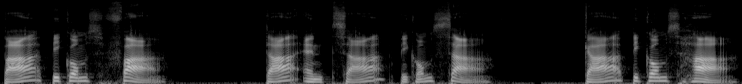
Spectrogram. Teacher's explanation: The stops and affricates become fricatives.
